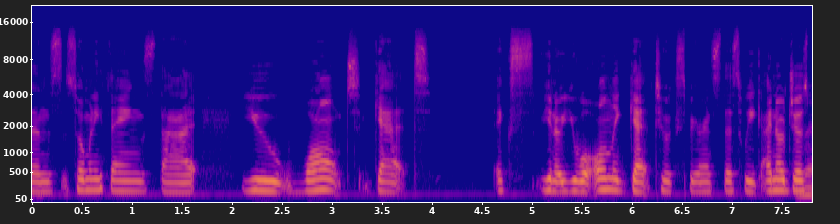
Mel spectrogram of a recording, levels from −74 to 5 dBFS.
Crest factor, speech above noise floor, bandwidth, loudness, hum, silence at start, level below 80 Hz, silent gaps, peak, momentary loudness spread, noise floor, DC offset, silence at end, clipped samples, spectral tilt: 20 dB; 35 dB; 15 kHz; -30 LUFS; none; 0 s; -80 dBFS; none; -10 dBFS; 10 LU; -65 dBFS; under 0.1%; 0 s; under 0.1%; -5 dB/octave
